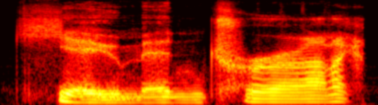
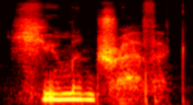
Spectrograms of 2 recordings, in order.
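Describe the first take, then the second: First: Very slow whisper, pitch dropping; drawn-out whisper. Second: Slow whispered title. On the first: Host repeating the film title, drawn-out whisper. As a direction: stretch the title out in a low whisper. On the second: Host savouring the film title, slow whisper. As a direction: breathe the title out slowly. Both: Shown as a demonstration.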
